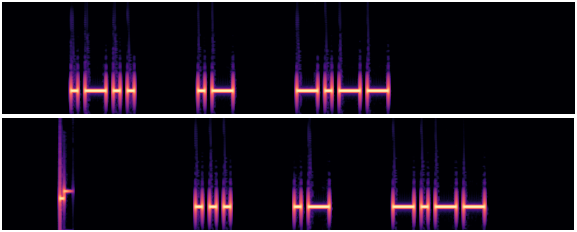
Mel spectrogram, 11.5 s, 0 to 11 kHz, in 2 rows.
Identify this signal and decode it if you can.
Morse code, heard as a keyed tone, about 17 wpm, spaced as for 10 wpm, 700 Hz. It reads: LAY SAY
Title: 3x Character Spacing - Top 500 Words - 17wpm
